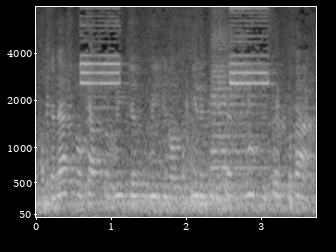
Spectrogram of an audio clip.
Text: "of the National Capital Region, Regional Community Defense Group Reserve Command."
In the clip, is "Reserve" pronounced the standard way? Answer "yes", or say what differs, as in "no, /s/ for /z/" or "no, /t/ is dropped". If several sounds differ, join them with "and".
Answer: no, /s/ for /z/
